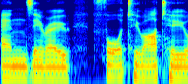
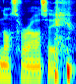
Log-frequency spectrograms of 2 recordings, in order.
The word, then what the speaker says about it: Nosferatu: I think I was genuinely running around calling it N042R2 or something. I was getting the numbers completely wrong. And then my partner pointed out to me like, "You do realize it's pronounced Nosferatu." And I was like, "Okay,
